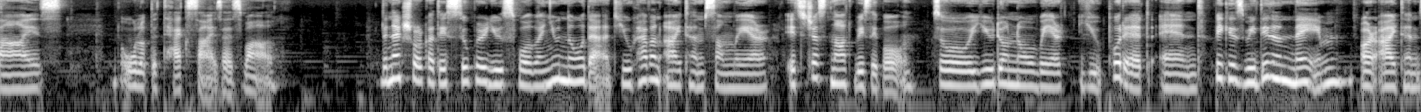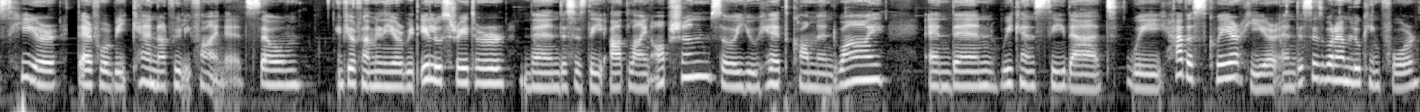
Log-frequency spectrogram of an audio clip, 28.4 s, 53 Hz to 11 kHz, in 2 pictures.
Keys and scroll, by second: 22.4 super+y.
